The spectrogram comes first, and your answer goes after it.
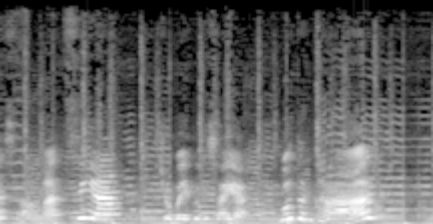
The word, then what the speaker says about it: Guten Tag: Lalu yang selanjutnya ada Guten Tag. Ya, artinya selamat siang. Coba ikuti saya. Guten Tag. Good. Jadi huruf A-nya itu agak panjang ya.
